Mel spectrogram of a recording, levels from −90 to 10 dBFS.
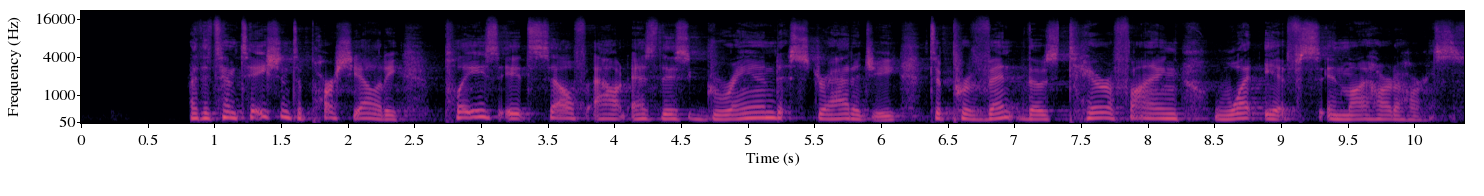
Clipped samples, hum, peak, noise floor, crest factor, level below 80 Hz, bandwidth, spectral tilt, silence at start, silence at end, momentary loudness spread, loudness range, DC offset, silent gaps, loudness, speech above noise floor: under 0.1%; none; -18 dBFS; -86 dBFS; 18 dB; -80 dBFS; 18.5 kHz; -4.5 dB/octave; 0.8 s; 0 s; 5 LU; 1 LU; under 0.1%; none; -37 LUFS; 49 dB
